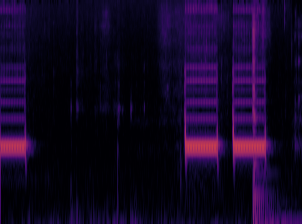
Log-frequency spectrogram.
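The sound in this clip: A telephone rings with a steady electronic tone. A short burst at the start is followed by a pause, then two bursts close together form a double ring, with quiet noise between them.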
